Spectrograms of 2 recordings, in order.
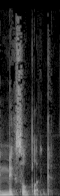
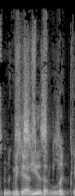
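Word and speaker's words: Mxyzptlk: Now, why in the cartoons on television did they always say Mixelblick? – Because why would they bother to pronounce it correctly? It's Mixiezpitlick. It's just like it's spelled.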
